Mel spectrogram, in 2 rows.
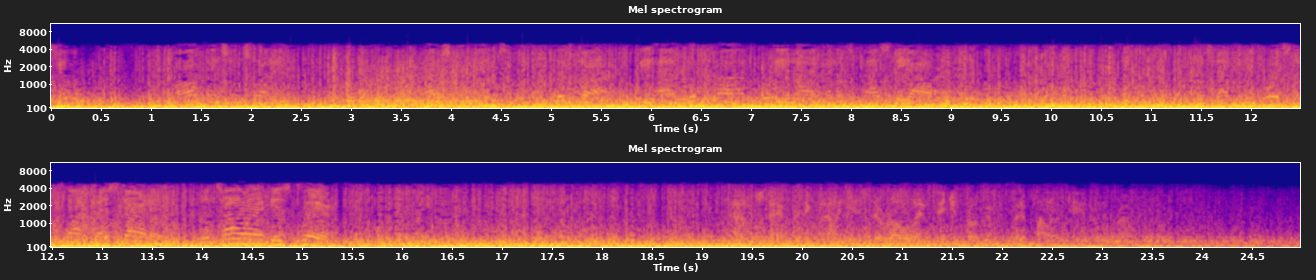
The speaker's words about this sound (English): We have ignition sequence start. Engines on 5, 4, 3.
